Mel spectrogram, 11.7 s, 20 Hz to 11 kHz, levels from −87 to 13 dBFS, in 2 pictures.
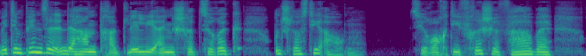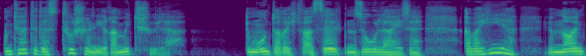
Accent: German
